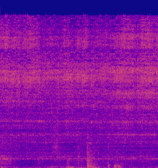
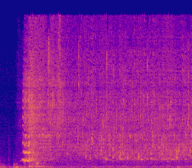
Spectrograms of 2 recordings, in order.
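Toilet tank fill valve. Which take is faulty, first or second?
first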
